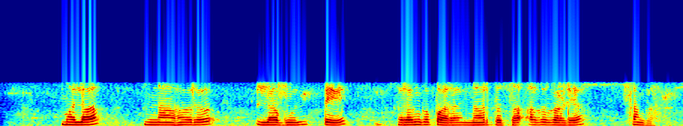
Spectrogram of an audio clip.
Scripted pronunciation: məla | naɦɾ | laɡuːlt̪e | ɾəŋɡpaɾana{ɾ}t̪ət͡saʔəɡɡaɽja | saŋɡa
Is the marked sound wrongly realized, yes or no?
no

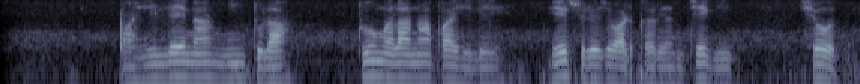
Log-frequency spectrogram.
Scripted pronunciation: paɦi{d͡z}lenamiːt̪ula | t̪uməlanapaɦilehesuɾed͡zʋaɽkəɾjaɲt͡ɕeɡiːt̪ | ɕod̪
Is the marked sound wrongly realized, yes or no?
yes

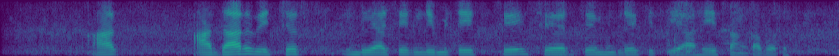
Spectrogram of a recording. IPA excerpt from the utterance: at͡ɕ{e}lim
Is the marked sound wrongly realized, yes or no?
no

